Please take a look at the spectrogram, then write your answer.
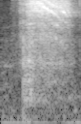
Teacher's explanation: we have the th and the s sounds together at the end. So a voiceless th and an s sound. Ths. My tongue is out between my teeth, and then it pulls back for my S sound.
